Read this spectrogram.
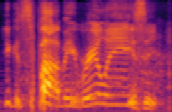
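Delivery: laughing through the words; amused laughing aside. Real, not acted. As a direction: giggle at himself. Laughing about standing out.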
